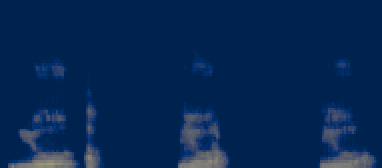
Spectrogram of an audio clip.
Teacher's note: Though the spelling it is starting with E, but in pronunciation it is Europe, Europe, Europe, and it is actually starting with the sound Y. It is a consonant.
